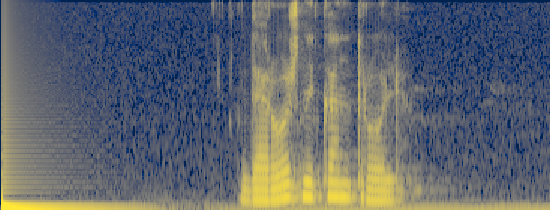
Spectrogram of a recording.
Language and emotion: Russian, neutral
